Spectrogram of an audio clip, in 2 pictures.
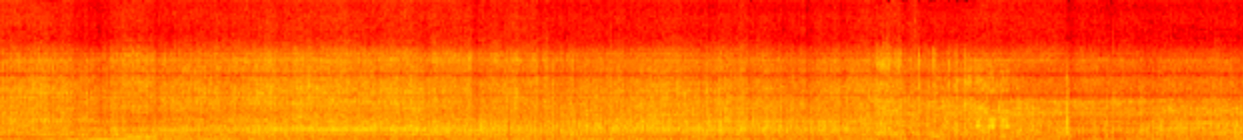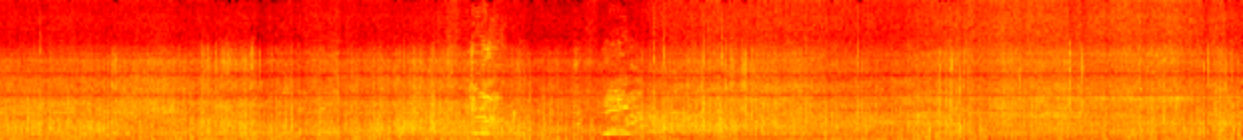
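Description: The propeller engine of a model military flying boat drones loudly and steadily for the whole stretch, mixed with heavy wind buffeting on the microphone and water noise, while people talk faintly at times.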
